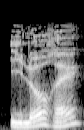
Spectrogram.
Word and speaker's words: il aurait: Il aurait, same thing here, final T is not pronounced, elle aurait, okay?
